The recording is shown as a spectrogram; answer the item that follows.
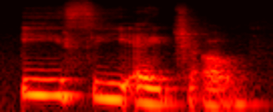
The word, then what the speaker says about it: hecho: i miss you and it sounds the same but the spelling is different echo is spelt e-c-h-o but what we're studying esta semana starting today is echo which is spelled h e c h o and it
